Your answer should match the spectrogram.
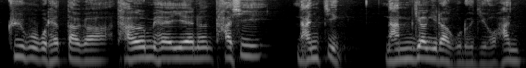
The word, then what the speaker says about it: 난징: 여기서 군사학을 공부하다가 한때 여름방학을 맞아서 잠시 귀국을 했다가 다음 해에는 다시 난징, 남경이라고 그러죠. 한문으로는 남경이고 중국 발음으로는 텐징, 난징, 남경 대학살 사건이 있었던, 거기에 있었던 금능대학에 들어갔죠.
